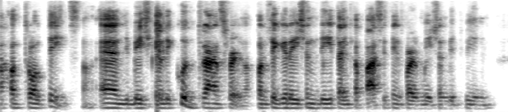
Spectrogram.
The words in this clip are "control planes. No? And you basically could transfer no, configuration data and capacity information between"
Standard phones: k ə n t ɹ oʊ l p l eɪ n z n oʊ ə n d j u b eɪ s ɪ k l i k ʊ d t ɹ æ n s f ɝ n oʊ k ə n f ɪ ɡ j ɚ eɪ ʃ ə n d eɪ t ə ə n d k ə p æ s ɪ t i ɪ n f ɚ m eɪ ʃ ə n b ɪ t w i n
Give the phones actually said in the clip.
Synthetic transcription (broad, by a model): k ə n t ɹ oʊ l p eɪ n s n oʊ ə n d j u b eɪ s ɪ k l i k ʊ d t ɹ æ n s f ɝ n oʊ k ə n f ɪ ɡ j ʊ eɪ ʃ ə n d eɪ t ə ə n k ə p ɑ s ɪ t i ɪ n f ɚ m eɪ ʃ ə n b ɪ t w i n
